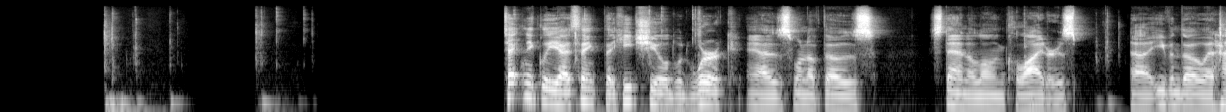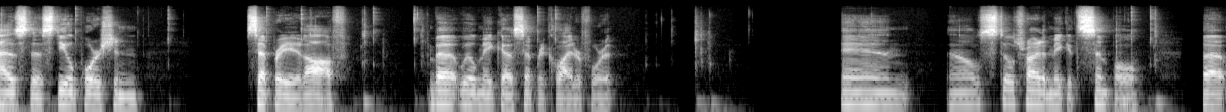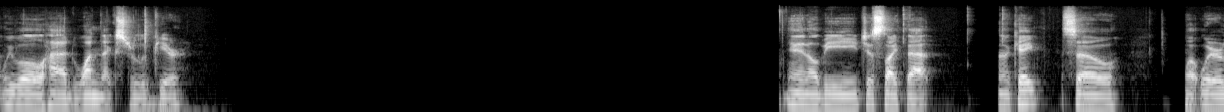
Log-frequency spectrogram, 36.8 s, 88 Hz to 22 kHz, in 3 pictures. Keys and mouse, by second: 1.1 ctrl+p, 2.8-3.1 shift+drag, 3.9-5.2 drag, 6.6 shift+click, 9.8 click, 13.0-14.0 middle drag, 15.0 middle drag, 16.0-16.4 middle drag, 17.7 middle click, 18.8-20.2 drag, 18.8 s, 20.2 3, 20.2 s, 21.0-23.2 drag, 23.6 shift+middle click, 24.9 click, 25.5 click, 26.0 s, 31.1-32.1 middle drag, 33.3 middle click, 34.3 middle click, 36.3 z.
